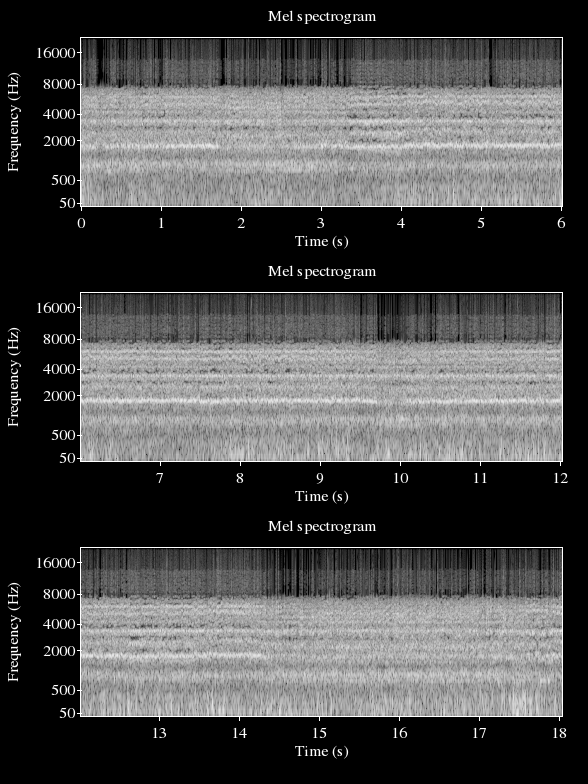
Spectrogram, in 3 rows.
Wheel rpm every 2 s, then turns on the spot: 230, 220, 230, 230, 230, 230, 220, 220, 210.
none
